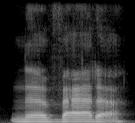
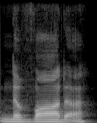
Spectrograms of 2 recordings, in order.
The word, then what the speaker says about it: Nevada: as a Nevada resident it's pronounced Nevada not Nevada n you don't know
